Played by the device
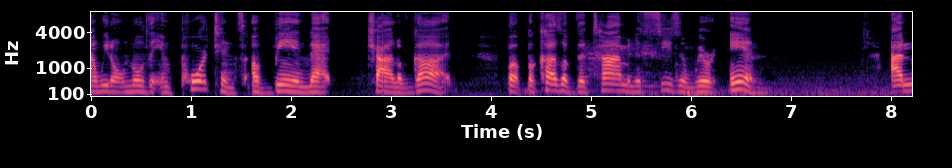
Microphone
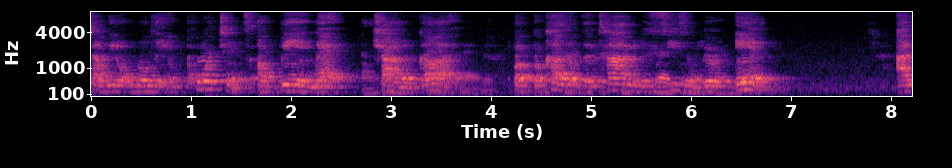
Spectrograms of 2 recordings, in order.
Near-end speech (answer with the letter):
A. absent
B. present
B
